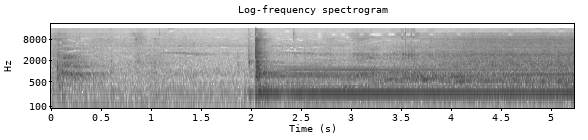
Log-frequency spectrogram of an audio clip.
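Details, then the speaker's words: Craftsman dual-range 35–230 amp variable stick welder switching on: a sharp thump, then a steady low hum that holds evenly. It starts and runs normally. "that's the welder starting up."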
